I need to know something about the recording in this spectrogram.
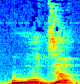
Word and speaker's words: would: will not shall not would not we don't say would we say woods we don't say no l is not pronounced don't pronounce l don't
